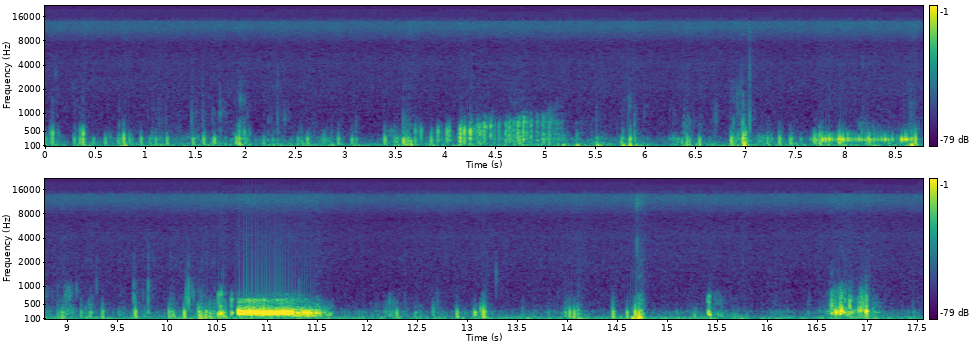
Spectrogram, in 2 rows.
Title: Stomach growling part 2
